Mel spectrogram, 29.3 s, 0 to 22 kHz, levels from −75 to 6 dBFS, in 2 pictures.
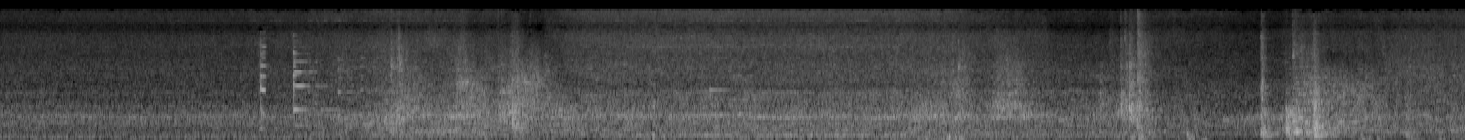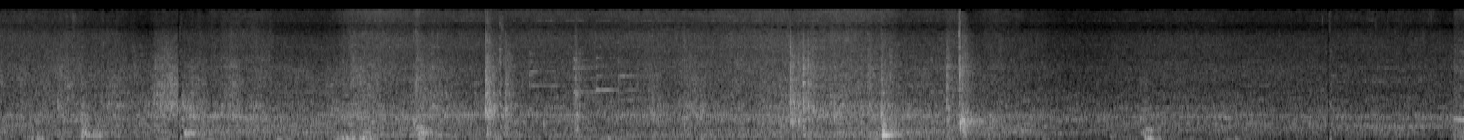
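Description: A broken MP3 bit reservoir is the likely cause of four brief glitches in this recording of everyday sounds, at 6.52–6.58 s, 16.42–16.49 s, 19.63–19.70 s and 27.91–27.97 s, each lasting around 55 to 70 ms. At each point the audio jumps ahead and the first two or three 26.1 ms frames after the cut decode wrongly: they reach back for data stored in earlier frames that are now missing and read another frame's bytes instead.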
